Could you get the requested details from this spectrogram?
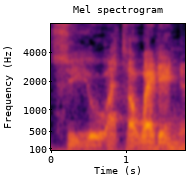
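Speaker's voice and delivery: very low, dark, deep, soft, rasping vampire voice. Reading Alucard's line to Minna-chan as he is taken away on a gurney, Alucard's dark vampire voice. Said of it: "he said in his dark vampire voice".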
